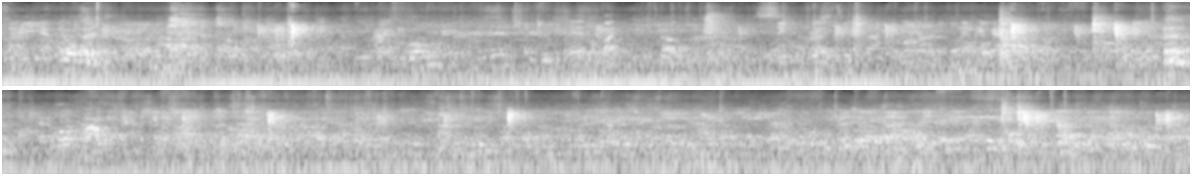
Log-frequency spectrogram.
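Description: A crowd of men chatters in a busy, echoing hall.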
